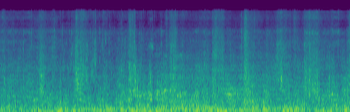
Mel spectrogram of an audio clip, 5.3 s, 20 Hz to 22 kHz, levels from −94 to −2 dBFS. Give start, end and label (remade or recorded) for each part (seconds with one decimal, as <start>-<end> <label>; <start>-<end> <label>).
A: 0.0-0.9 remade; 0.9-2.5 recorded; 2.5-5.3 remade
